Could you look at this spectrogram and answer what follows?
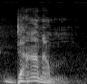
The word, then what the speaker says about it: Donum: Well, Donum. Doesn't sound Latin, does it? No, Donum. – It's the California pronunciation.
